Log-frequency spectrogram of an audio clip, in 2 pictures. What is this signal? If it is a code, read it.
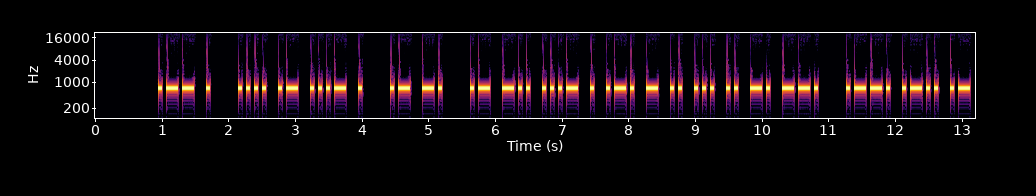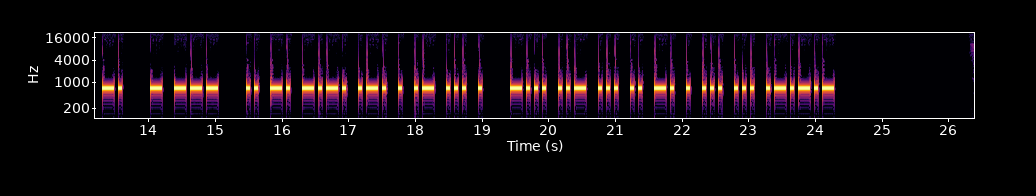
Morse code, heard as a keyed tone, about 20 wpm, 700 Hz. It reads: WE HAVE AN ADVERTISING PLAN TO INCREASE BUSINESS.
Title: Sentences from Top 1000 Words - Review Part 6 - 20wpm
